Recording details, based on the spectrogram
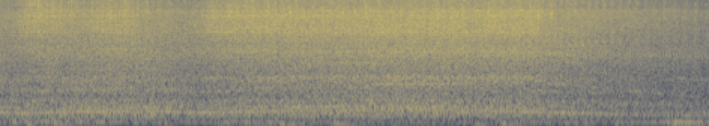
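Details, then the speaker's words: Nissan GQ Patrol after mid-trip maintenance: starting, then revving up and easing back smoothly, pitch rising and falling evenly with no misses or knocks; running better than ever, healthy. "good. Starting, stopping, revving. Yep. Smooth. It's ready to wheel."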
